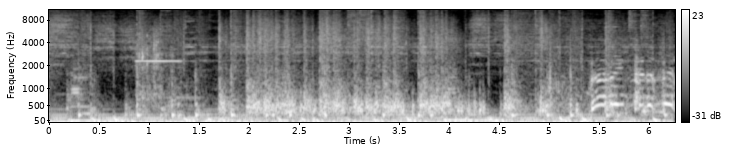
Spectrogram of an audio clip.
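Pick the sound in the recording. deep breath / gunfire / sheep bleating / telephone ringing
gunfire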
